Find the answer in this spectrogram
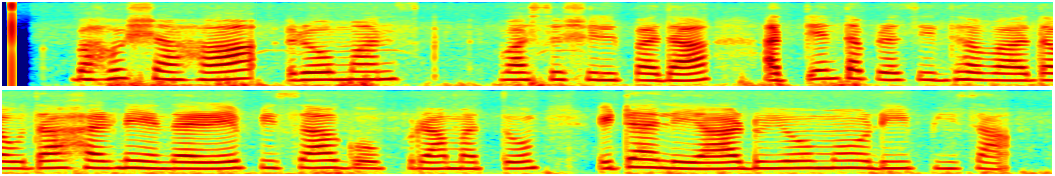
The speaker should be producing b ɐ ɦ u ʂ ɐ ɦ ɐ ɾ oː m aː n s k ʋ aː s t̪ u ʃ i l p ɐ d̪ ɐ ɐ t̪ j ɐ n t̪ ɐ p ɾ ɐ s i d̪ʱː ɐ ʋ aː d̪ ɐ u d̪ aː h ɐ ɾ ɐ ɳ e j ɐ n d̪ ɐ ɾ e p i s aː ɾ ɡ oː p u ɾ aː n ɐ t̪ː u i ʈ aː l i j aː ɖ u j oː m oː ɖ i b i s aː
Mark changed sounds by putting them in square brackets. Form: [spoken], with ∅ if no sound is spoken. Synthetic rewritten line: b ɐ ɦ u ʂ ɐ ɦ ɐ ɾ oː m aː n s k ʋ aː s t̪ u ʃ i l p ɐ d̪ ɐ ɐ t̪ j ɐ n t̪ ɐ p ɾ ɐ s i d̪ʱː ɐ ʋ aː d̪ ɐ u d̪ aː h ɐ ɾ ɐ ɳ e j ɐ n d̪ ɐ ɾ e p i s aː [∅] ɡ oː p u ɾ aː [m] ɐ t̪ː u i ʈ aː l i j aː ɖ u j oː m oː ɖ i [p] i s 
